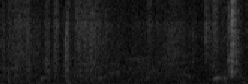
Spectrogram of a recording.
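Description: Near silence: room tone, with one faint click about two-thirds of a second in.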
